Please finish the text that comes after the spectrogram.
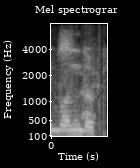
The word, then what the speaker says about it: Bunduk: How do you say your name? Is it Bunduk? man. Oh. Yeah. Bunduk, okay. Bunduk, yeah, like that.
